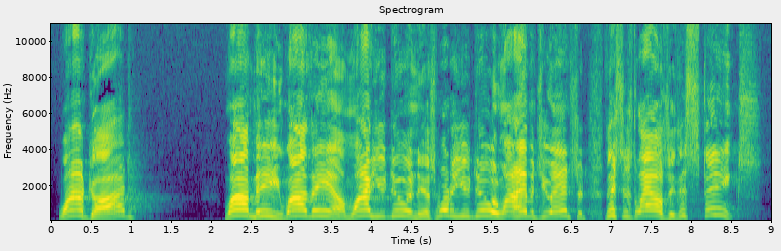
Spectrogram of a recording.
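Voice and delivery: high, loud mock protest; hammed-up angry whining at heaven; a believer loudly griping at God; complaining at God. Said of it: "we do the same thing".

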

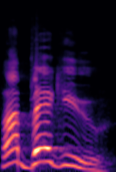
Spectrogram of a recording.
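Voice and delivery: high, loud pleading outcry; loud demonic cry. Acted. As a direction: cry out as demons begging before Jesus. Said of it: "They cried out in a loud voice".

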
